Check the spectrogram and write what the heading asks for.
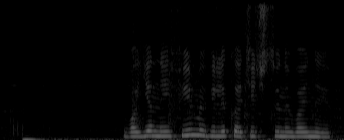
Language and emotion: Russian, neutral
